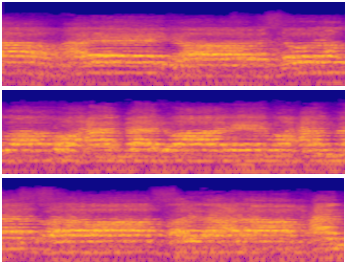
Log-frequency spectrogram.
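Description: A man chanting an Arabic devotional poem into a microphone, with continuous melodic lines that are held and bend in pitch.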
